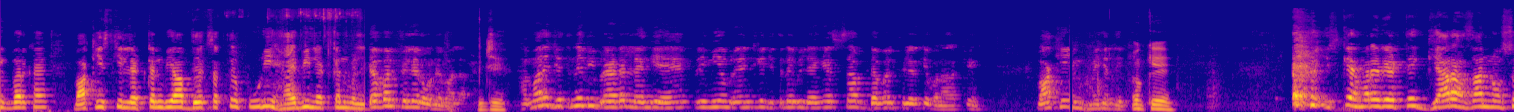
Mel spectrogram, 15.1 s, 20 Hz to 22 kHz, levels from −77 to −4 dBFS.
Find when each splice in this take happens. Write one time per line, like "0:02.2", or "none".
0:03.6
0:10.9

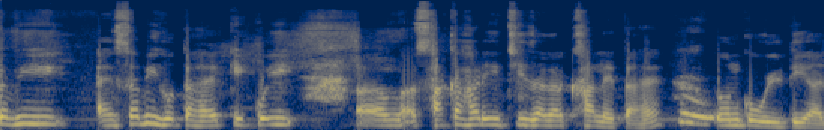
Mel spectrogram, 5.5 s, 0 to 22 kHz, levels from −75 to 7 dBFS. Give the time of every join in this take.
none

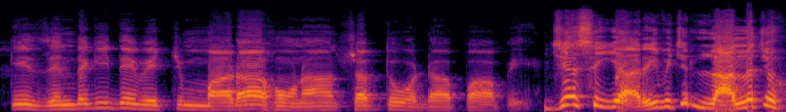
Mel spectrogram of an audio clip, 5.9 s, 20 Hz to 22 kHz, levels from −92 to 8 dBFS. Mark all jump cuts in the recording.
0:04.1

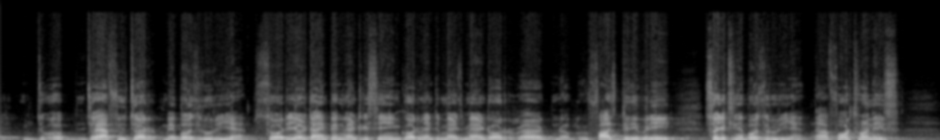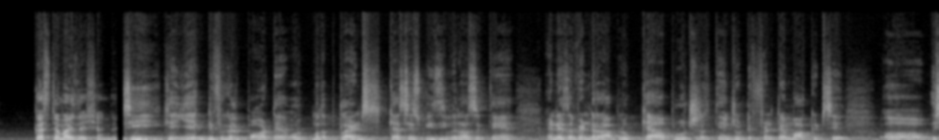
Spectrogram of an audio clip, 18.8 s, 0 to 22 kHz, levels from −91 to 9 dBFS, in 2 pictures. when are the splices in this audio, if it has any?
0:08.1
0:10.6

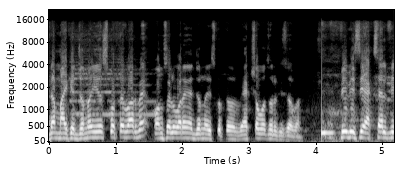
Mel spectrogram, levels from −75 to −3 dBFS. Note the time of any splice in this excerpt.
0:04.0

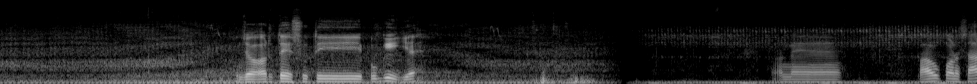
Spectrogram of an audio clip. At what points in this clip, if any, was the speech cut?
0:06.0

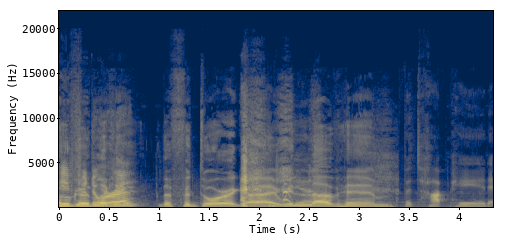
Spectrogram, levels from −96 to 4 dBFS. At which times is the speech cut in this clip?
0:03.3

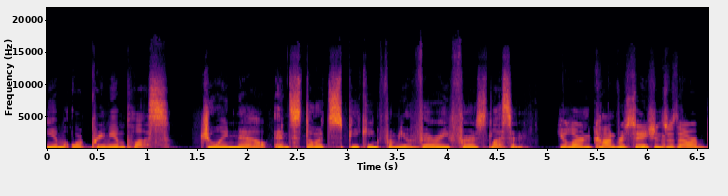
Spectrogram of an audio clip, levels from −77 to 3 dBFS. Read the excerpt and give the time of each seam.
0:01.2

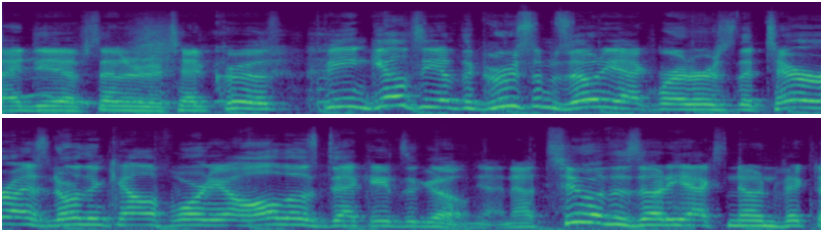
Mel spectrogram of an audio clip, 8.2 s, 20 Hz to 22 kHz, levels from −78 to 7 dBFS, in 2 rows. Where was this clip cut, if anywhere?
0:03.4

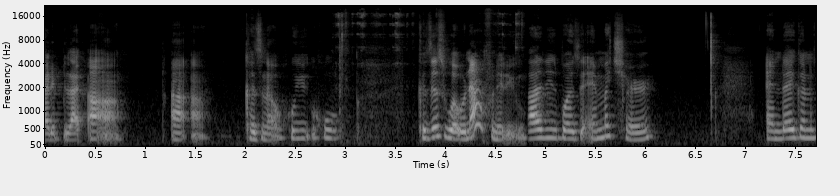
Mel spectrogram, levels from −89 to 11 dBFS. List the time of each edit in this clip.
0:04.8

